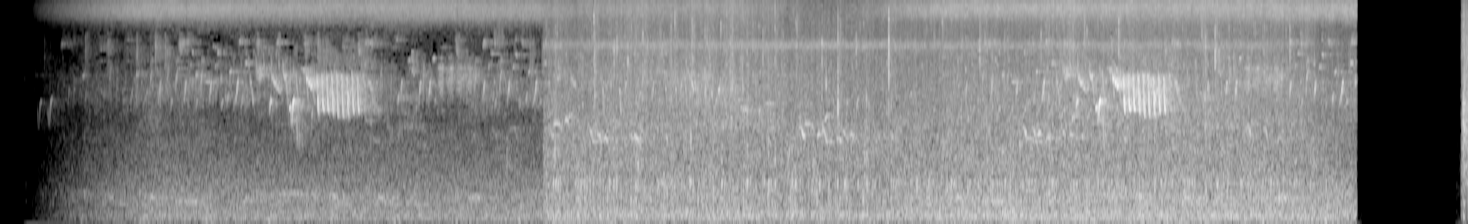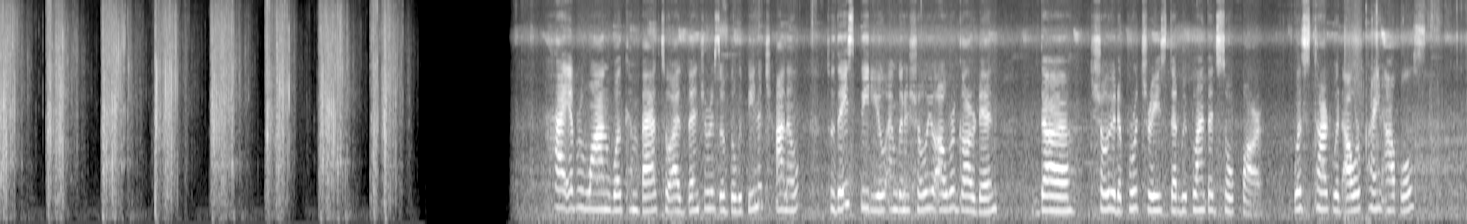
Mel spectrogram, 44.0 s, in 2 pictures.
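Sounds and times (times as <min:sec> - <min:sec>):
trilled bird call: 0:02.1 - 0:20.4
steady hiss: 0:08.2 - 0:20.2.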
